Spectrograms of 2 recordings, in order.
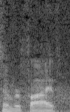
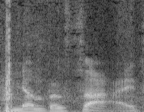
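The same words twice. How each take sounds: First: It is said in a plain, ordinary voice. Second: It is said in a put-on reviewer voice. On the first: "How about just number five?" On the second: "Why did I just say it like that? ... he talks like that"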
